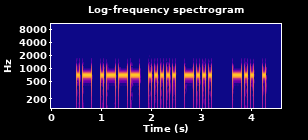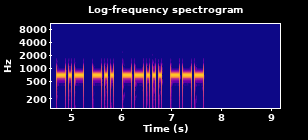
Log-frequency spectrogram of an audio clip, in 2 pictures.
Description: Morse code, heard as a keyed tone, about 20 wpm, 700 Hz. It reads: AJ5B DE KD7O
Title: USA Callsign DE Callsign - 4 Characters - 20wpm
